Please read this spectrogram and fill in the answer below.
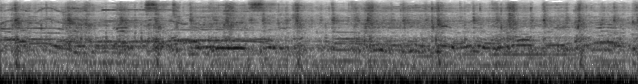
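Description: Indian film dance song: a voice singing a bending melody over a steady, bass-heavy dance beat.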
